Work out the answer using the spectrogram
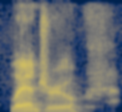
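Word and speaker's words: Landrieu: And in the book, the former mayor of New Orleans, Mitch, and then say his name for me again, so Landru. – I get it right. – Landru.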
